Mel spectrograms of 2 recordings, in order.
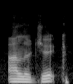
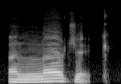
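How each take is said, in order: First: The stress is on the first syllable. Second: The stress is on the second syllable. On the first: The speaker calls it wrong. "not allergic" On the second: The speaker calls it right. "the adjective form has a syllable two stress"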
